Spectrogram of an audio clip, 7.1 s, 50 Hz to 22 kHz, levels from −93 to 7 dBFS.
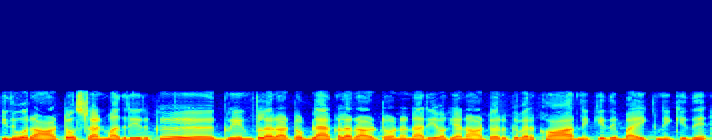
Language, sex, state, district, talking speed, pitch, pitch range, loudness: Tamil, female, Tamil Nadu, Kanyakumari, 175 wpm, 230 Hz, 215-245 Hz, -13 LUFS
